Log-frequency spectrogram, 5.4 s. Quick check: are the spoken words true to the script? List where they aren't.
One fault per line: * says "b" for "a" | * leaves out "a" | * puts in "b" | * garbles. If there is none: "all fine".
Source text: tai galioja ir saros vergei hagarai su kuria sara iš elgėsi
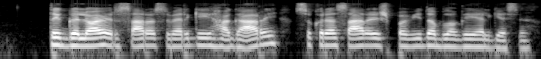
* puts in "pavydo blogai"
